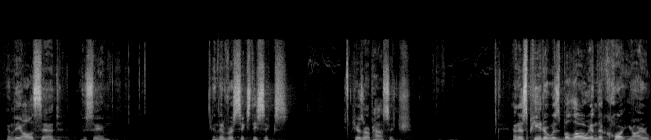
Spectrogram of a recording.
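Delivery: measured, dramatic Bible reading to the congregation; a preacher reading the denial of Peter aloud; scripture reading. Acted. Reads Mark passage to church.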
